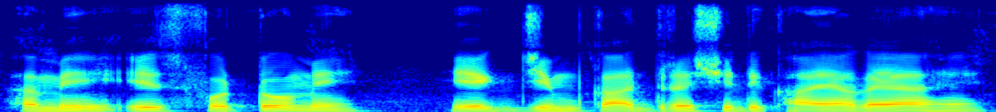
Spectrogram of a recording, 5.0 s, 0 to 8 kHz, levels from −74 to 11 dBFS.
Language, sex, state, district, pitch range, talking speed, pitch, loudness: Hindi, male, Uttar Pradesh, Lucknow, 110-120 Hz, 130 wpm, 115 Hz, -17 LUFS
